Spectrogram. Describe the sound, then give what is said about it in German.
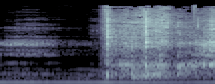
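A spoon scrapes and clinks through a very tough, thick spread inside a lidded container, a short burst of sticky stirring noise with a couple of sharper taps, over a low steady hum. “Ich habe jetzt einen Löffel genommen, das ist so zäh, das Zeug.”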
